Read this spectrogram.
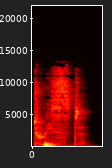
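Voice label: "twist", English, British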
